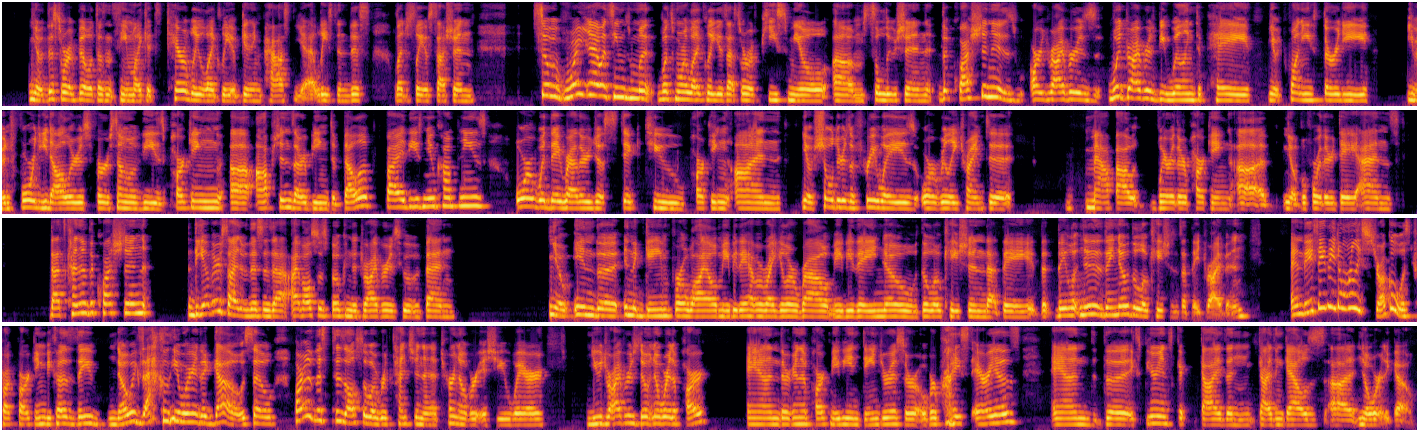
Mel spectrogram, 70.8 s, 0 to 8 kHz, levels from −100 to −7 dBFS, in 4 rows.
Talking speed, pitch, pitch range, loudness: 180 wpm, 180 Hz, 170-205 Hz, -19 LUFS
